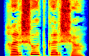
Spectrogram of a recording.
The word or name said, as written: ಹರ್ಷೋತ್ಕರ್ಷ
